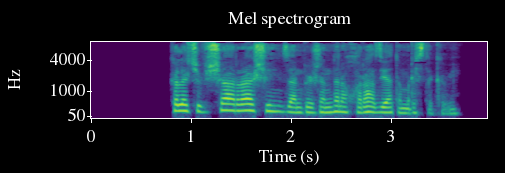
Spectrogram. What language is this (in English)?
Pashto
